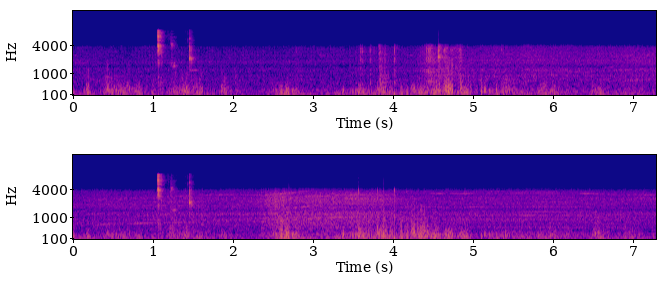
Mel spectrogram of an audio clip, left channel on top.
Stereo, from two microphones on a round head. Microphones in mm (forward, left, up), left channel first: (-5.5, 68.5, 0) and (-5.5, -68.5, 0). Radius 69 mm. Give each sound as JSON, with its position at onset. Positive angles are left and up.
{"t": 1.1, "sound": "a crack", "side_deg": -5, "distance_m": 0.8}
